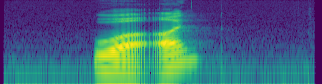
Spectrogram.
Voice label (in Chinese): "吻", Wěn; (Kata kerja): Mencium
